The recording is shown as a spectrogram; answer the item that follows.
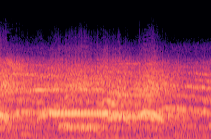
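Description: A rock club audience cheering and chanting with no band playing, on a lo-fi audience tape recording that sounds dull, with the highs cut off.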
